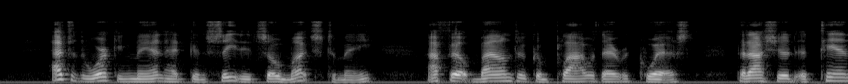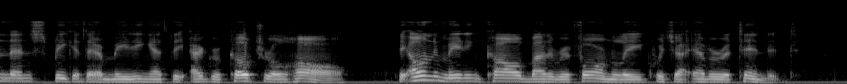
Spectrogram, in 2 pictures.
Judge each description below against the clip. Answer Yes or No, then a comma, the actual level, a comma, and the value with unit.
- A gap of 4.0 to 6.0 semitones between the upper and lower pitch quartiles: No, average, 3.6 semitones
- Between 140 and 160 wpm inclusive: Yes, average, 150 wpm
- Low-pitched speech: Yes, low, 125 Hz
